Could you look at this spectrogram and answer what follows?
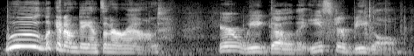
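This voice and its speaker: A woman reading a children's story aloud in an expressive, playful way. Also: on the low side, normal speed, husky. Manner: expressive, playful, chuckling asides. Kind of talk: animated read-aloud storytelling.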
